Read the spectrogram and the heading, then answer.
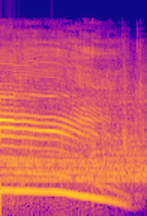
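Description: An audience shouts in celebration, led by one loud sustained whoop that slides downward in pitch over a dense wash of crowd noise; any clapping is buried in the din.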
